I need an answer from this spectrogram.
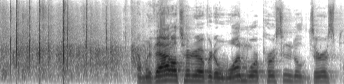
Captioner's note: applause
